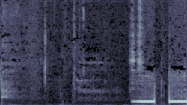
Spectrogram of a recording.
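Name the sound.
telephone dialing and ringing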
